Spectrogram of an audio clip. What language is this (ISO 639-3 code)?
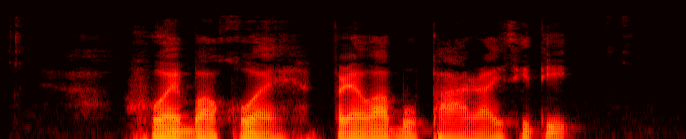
tha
